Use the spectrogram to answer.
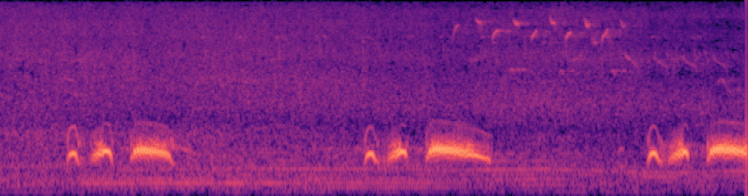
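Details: Decoy spotted dove calling back to wild birds, giving soft cooing phrases of two quick notes followed by a long falling coo, spaced roughly two seconds apart, over a low steady hum.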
